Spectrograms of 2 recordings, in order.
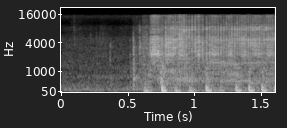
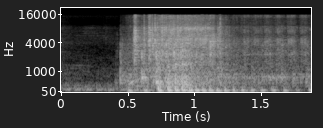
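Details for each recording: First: Jialing 85cc motorcycle after loose clutch nut fixed, previously noisy at clutch: starts on first kick and idles smoothly, even steady putter about seven beats a second, no knock or rattle, with clutch pulled or released. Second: Jialing 85cc motorcycle (like C70/Astrea 800) running: a harsh, rapid knock of about four a second, mistaken for rod knock; loose front clutch-cover bolts, with one missing, and the noise stops when the clutch lever is pulled.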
